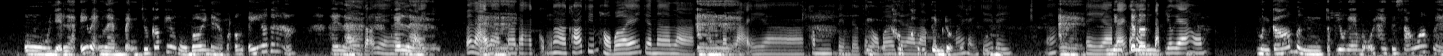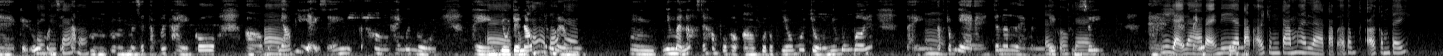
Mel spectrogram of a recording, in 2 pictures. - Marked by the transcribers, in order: static; tapping; other background noise; distorted speech; horn
- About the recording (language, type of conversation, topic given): Vietnamese, unstructured, Bạn thích môn thể thao nào nhất và vì sao?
